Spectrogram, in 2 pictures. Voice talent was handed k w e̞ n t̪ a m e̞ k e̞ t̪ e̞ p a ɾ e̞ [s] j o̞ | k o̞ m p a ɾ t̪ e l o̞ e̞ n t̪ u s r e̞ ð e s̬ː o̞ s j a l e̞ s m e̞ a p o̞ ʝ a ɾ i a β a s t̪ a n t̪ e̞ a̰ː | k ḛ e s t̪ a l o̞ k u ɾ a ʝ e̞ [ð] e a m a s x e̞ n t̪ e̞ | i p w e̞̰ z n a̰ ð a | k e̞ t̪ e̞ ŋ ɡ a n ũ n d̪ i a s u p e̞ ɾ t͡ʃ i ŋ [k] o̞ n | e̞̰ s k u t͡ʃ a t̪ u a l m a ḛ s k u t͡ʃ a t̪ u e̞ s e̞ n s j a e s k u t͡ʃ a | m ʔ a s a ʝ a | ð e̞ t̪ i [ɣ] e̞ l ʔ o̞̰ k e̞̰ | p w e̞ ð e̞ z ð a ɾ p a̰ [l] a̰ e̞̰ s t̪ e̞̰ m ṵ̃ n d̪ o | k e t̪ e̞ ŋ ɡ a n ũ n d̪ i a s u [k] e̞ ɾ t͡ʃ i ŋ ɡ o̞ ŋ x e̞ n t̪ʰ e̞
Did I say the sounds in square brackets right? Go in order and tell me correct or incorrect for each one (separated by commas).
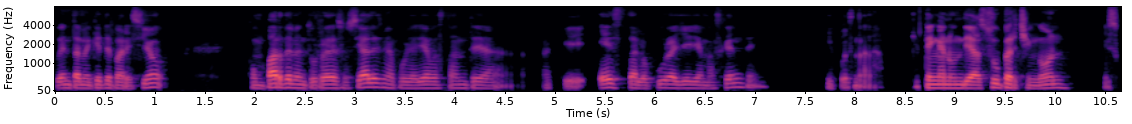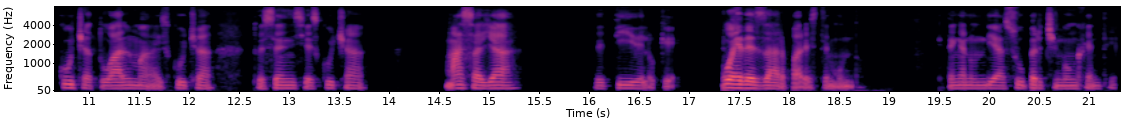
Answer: correct, incorrect, incorrect, incorrect, incorrect, incorrect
